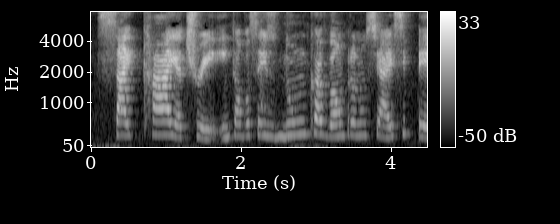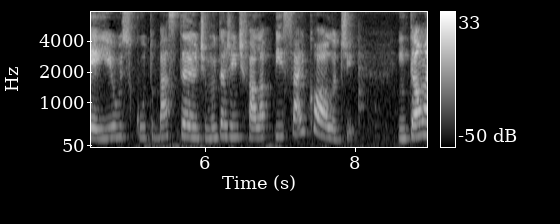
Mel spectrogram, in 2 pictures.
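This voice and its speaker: A woman from Brazil teaching English pronunciation, saying example words slowly and repeating them. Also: sits high, pushed and bright. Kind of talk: pronunciation lesson.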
